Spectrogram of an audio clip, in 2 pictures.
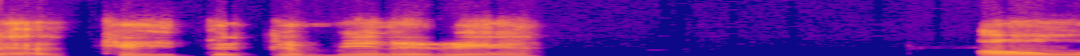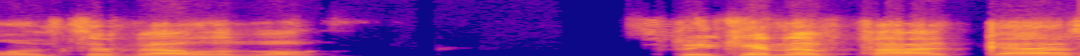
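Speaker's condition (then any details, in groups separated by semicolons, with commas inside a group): Cerebral palsy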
